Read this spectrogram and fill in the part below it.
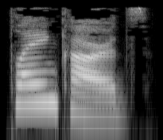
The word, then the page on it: playing cards: British English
